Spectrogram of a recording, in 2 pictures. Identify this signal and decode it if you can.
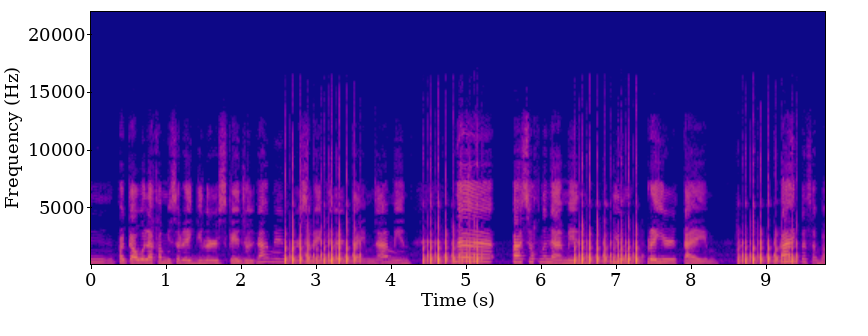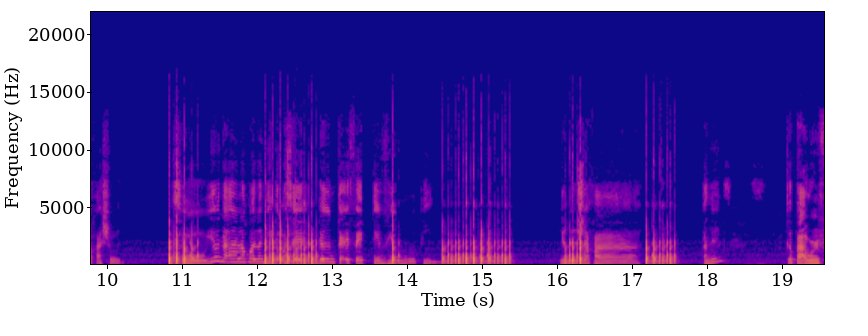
Pulse dialling, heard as clicks on a phone line, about 10 pulses a second, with speech in Filipino. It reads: 0 8 9 8 4 7 1 9 3 4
